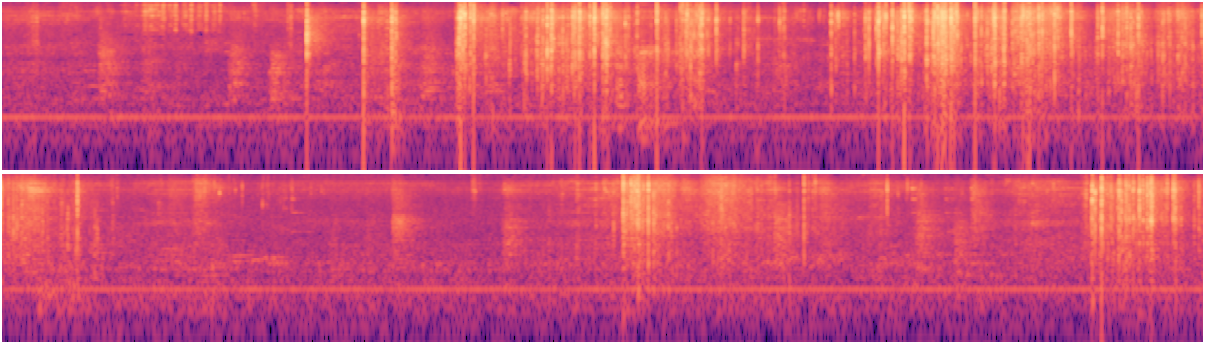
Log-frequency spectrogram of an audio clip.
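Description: Plastic bag of shredded cheese crinkling in several irregular bursts as handfuls are pulled out and sprinkled over a bowl of beaten eggs. A faint steady hum runs underneath.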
